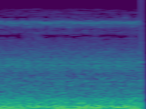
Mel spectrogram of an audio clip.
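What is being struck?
Nothing is struck.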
